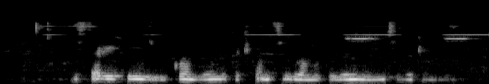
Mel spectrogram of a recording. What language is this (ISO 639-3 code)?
swa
